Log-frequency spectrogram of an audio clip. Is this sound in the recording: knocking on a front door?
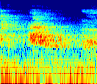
no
